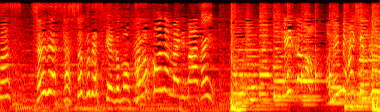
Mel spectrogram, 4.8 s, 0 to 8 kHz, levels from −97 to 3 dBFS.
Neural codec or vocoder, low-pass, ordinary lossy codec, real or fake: none; 7.2 kHz; none; real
